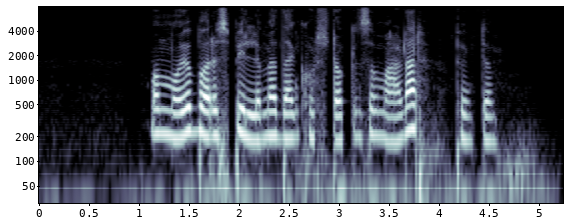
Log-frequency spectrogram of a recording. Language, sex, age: Norwegian, female, 17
